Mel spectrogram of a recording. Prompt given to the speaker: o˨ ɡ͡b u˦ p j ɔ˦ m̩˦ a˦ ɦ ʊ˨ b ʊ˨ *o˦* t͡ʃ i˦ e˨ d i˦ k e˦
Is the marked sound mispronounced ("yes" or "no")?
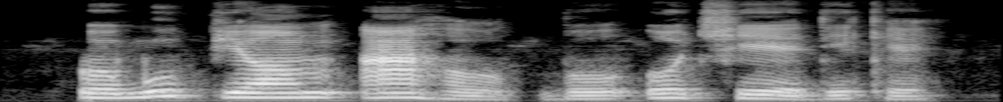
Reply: no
